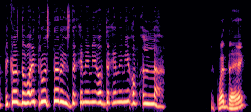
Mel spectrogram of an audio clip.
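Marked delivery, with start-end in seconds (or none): 0.0-3.3 high mocking uncle voice. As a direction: squeak out the uncle's answer in a high voice. Uncle's answer mocked.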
